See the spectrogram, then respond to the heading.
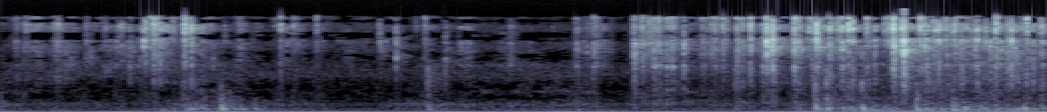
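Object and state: Bar soap being scraped.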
